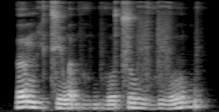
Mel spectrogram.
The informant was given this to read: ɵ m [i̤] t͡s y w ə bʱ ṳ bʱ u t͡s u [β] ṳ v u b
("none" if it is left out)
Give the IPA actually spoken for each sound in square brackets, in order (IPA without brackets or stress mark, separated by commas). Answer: i̤, v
